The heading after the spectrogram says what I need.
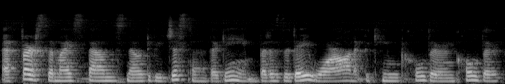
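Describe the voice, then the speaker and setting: A woman with an American accent reading a story to young children, animated, with simple casual asides. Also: low-pitched, brisk. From Texas, United States. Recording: echoey room.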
